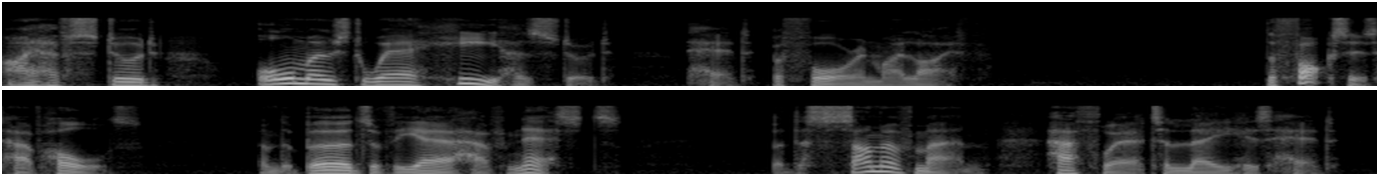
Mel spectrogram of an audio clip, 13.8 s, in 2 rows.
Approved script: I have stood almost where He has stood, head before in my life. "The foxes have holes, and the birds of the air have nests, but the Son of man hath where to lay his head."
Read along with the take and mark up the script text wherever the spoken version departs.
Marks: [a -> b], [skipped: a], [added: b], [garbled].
I have stood almost where He has stood, head before in my life. "The foxes have holes, and the birds of the air have nests, but the Son of man hath where to lay his head."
